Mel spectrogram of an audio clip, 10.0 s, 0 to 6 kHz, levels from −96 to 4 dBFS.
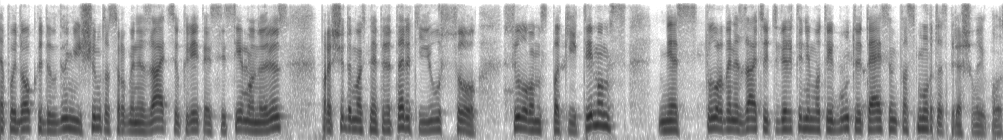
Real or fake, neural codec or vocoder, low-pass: fake; codec, 32 kHz, 1.9 kbps, SNAC; 5.4 kHz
